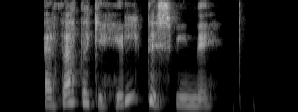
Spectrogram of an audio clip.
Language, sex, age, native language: Icelandic, female, 18-19, Icelandic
